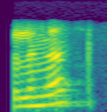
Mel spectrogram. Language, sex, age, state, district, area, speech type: Tamil, female, 30-45, Tamil Nadu, Chennai, urban, conversation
